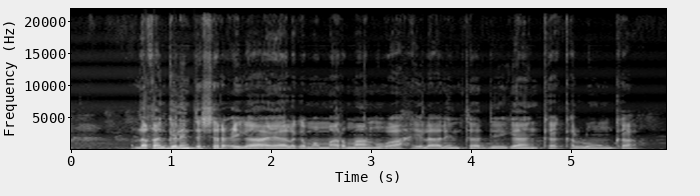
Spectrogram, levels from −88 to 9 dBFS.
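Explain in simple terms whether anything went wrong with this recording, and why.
A faint, thin buzz sits under the speech the whole way through. This is DECT cordless phone buzz: a nearby cordless phone or base station pulses 100 times a second, and the audio circuit picks those radio bursts up as sound.

From 0.72 to 1.04 s the loudest speech turns harsh and crackly. That is microphone overload, likely from the input volume being set so high that the peaks were chopped off.

At 1.23 s the speech and background suddenly drop to a quieter level. This is the microphone volume stepped down, likely by the call software reacting to the distorted peaks just before.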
